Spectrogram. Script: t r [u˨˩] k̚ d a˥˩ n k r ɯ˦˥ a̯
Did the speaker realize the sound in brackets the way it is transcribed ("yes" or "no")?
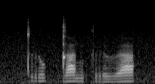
no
